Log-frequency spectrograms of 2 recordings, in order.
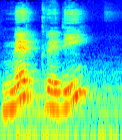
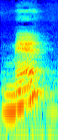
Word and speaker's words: mercredi: Now third word, mercredi, jeudi. Mercredi, jeudi. So I'll say mercredi. Mer. So we can divide into syllables. Mercredi, mercredi. Jeudi, jeudi, jeudi.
